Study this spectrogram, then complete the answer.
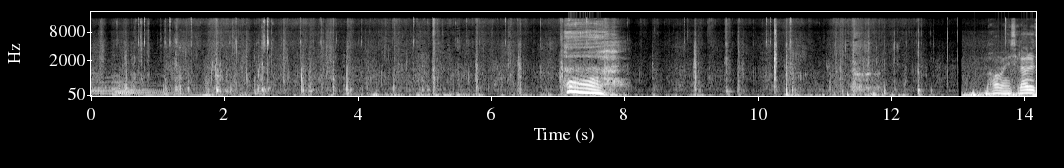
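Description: Footsteps tread on wooden boards and soft ground.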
